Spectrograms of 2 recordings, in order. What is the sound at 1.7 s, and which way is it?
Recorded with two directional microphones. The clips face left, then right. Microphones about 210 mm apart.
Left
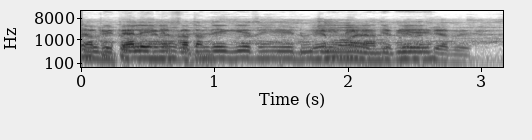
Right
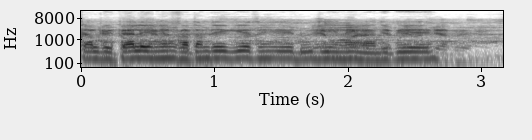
Speech, 50° left (ahead or behind).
